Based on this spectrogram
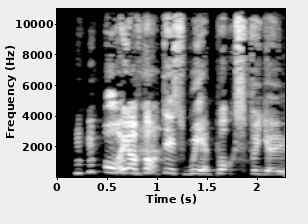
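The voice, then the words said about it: Bad Cockney accent. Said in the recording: “he's doing a bad Cockney accent”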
